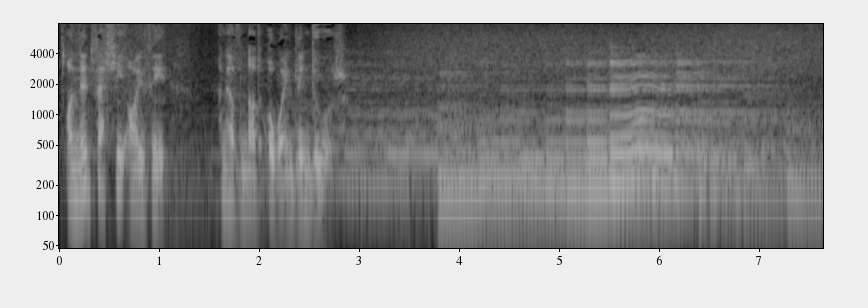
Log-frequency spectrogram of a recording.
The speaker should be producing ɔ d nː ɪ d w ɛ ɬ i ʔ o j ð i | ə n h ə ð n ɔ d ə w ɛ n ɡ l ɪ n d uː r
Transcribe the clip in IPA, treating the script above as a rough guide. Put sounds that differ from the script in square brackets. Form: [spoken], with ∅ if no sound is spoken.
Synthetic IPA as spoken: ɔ [n] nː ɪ d [v] ɛ ɬ i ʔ [ɔ] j ð i | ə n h ə [v] n ɔ d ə w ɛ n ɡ l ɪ n d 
